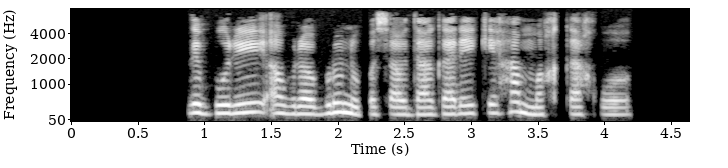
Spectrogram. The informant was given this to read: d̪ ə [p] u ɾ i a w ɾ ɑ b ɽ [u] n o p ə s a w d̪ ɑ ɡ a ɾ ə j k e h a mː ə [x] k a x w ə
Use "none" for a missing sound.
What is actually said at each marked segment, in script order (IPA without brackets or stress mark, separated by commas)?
b, u, x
